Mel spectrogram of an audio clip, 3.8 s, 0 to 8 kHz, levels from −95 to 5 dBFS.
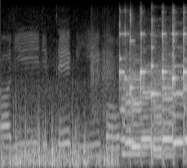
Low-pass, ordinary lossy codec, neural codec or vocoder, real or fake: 7.2 kHz; Opus, 32 kbps; none; real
